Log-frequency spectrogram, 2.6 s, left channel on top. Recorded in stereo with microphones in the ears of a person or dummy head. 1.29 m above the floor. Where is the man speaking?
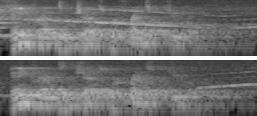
25° left (ahead or behind), 3.5 m; by 2.0 s 65° left (ahead or behind), 3 m.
